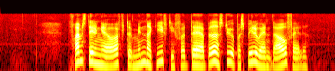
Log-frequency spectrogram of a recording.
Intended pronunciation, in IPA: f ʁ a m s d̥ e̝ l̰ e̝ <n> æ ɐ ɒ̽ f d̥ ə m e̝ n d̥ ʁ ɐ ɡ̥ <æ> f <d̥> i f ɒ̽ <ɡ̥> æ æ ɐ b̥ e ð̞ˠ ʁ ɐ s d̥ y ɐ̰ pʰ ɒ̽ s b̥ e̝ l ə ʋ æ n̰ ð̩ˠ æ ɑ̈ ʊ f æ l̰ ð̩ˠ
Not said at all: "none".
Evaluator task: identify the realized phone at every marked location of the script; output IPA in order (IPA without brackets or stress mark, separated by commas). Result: ŋ, i, d̥, d̥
